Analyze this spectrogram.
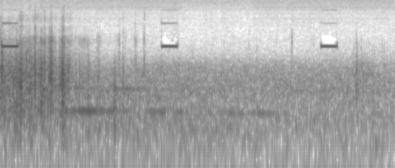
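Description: A drone's piezo beeper giving short high beeps, one every two seconds, three in all, over a faint hiss with scattered faint clicks.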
